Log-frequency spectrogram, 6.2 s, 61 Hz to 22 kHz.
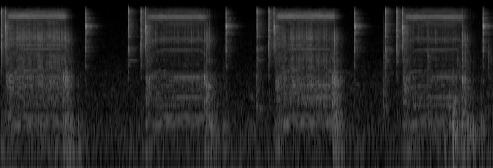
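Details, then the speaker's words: Iron Man suit faceplate servo with added 6 V relay switching its motor power (motor shorted when off for braking): sharp relay clicks bracket short bursts of high servo whine, about four times. Normal servo operation with relay click. "so um if we hit the switch we should be to hear the relay clicking and the servo still"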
